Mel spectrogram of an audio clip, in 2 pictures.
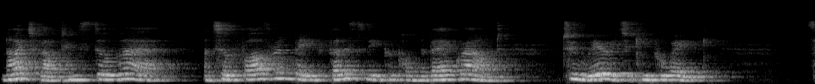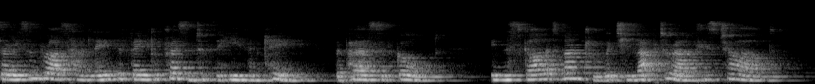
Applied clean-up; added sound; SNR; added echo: none; none; none; reverberation time 0.8 s.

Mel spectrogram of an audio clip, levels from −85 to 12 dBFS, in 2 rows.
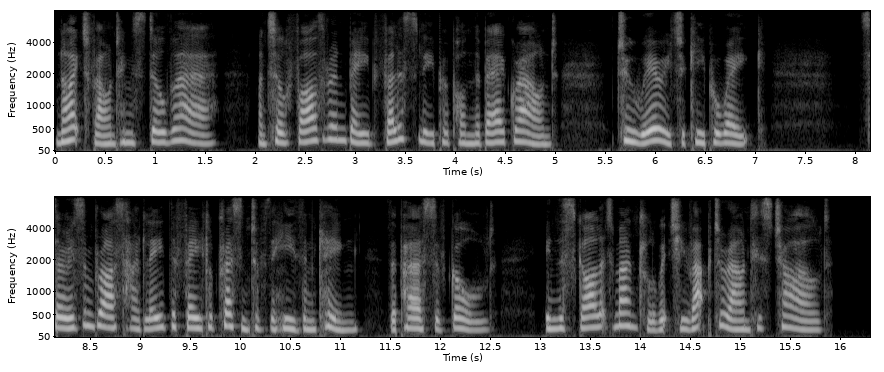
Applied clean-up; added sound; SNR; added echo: none; none; none; none.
